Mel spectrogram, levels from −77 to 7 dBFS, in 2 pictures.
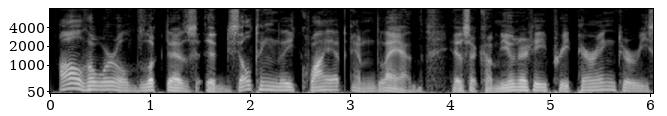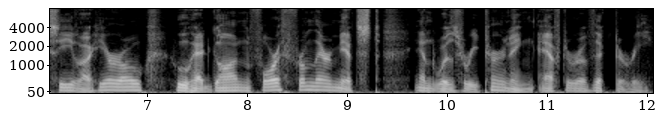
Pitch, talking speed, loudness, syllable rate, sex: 100 Hz, 150 wpm, -18 LUFS, 4.4 syllables/s, male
